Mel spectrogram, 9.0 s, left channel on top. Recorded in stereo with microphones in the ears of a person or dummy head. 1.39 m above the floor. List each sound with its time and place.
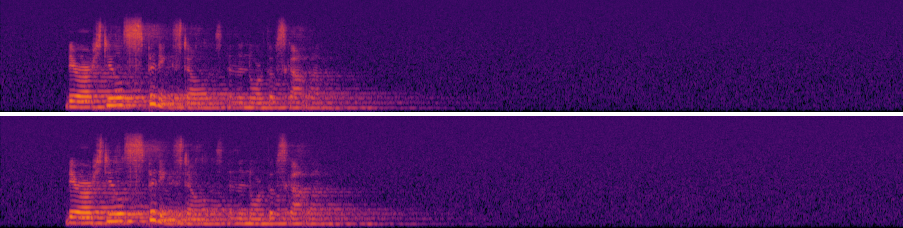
0.7 s a woman speaking: 30° left (ahead or behind), 2.5 m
